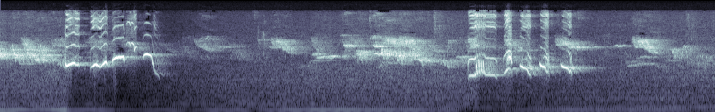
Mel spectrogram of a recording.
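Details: Orange-headed thrush song: quick bursts of sharp clicks and rising whistles at about one second and five seconds, with hazy high warbling filling the gaps.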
